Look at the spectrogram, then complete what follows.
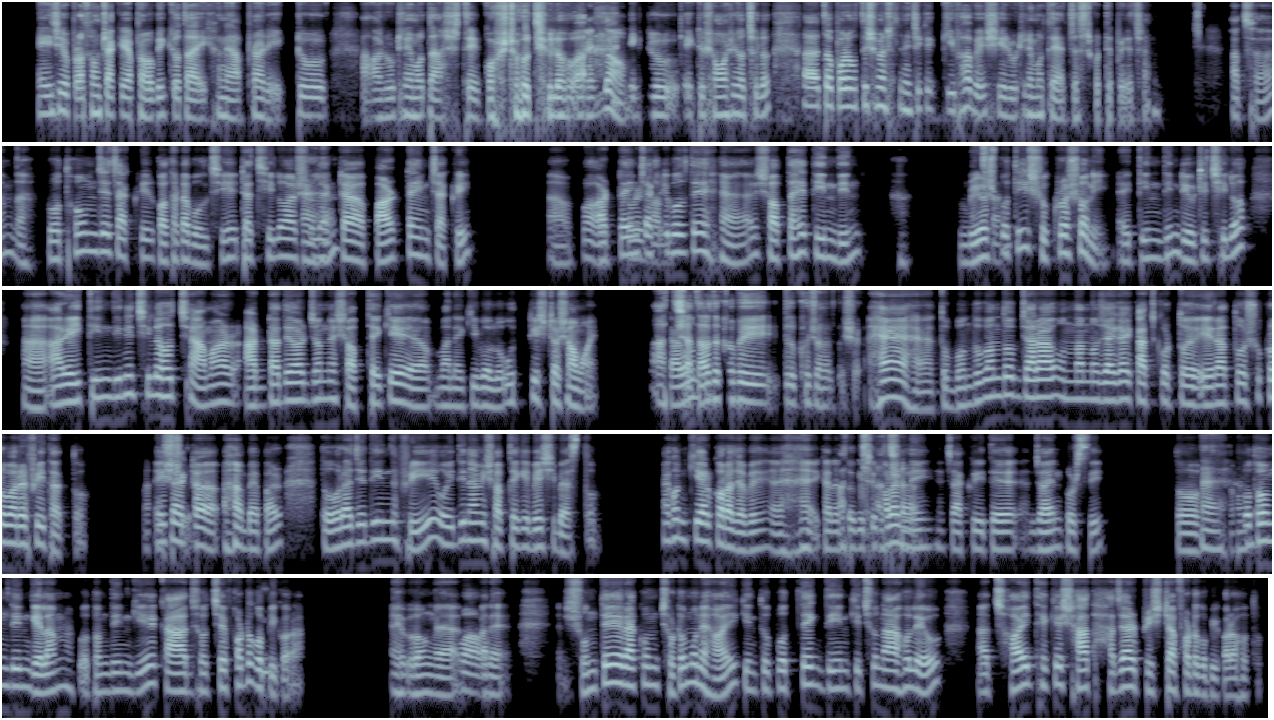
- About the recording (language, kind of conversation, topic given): Bengali, podcast, প্রথম চাকরি পাওয়ার স্মৃতি আপনার কেমন ছিল?
- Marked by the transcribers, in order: laughing while speaking: "কষ্ট হচ্ছিল"; other background noise; laughing while speaking: "একটা"; laughing while speaking: "হ্যাঁ"; laughing while speaking: "এবং"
